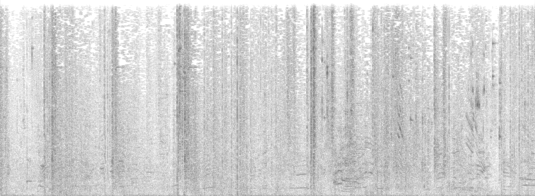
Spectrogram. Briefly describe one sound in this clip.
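Gunshots crack and boom nearby.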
